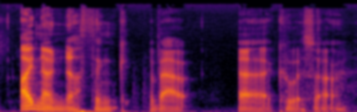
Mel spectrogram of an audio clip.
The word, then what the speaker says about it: Kurosawa: So Kurosaga. That's who we're dealing with today. Um, apps, Kurosawa. Kurosawa. Did I say it wrong? I'm going to say so many names wrong. – Akira Kurosawa.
